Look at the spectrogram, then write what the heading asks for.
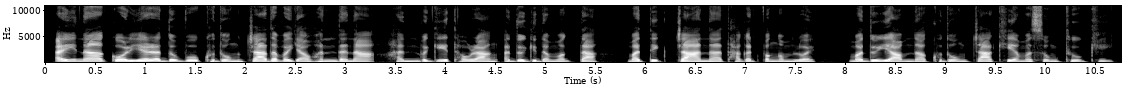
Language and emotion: Manipuri, happy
